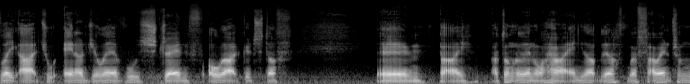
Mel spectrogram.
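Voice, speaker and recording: A young man with a lowish voice chats to camera about his fitness routine. He rambles casually and leans on filler words, and his throat sounds dry and a little croaky. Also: darkish tone. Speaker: fitness vlogger. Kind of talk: casual vlog talk to camera.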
